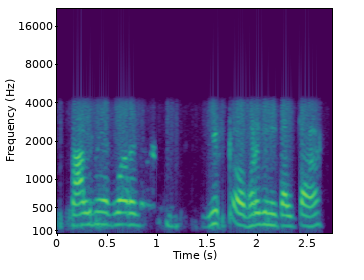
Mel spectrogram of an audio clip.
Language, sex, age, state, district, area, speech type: Hindi, male, 30-45, Bihar, Vaishali, rural, conversation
